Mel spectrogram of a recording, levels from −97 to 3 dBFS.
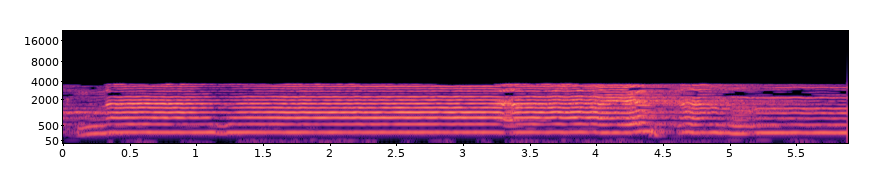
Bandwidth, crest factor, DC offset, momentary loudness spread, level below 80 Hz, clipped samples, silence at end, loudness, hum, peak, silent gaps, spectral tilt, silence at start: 3.9 kHz; 14 dB; under 0.1%; 9 LU; -68 dBFS; under 0.1%; 0 s; -19 LUFS; none; -8 dBFS; none; 3.5 dB/octave; 0 s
